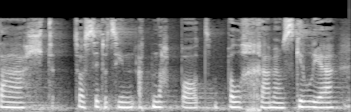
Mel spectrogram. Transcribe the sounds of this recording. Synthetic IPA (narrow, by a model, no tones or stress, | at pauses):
d̥aːɬt | tʰɔsɨdətʰiːnadnab̥ɔd̥b̥əlˠχamɛwnskɪlˠja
